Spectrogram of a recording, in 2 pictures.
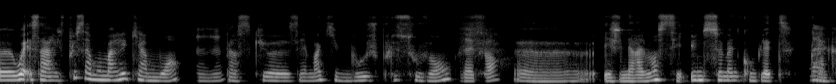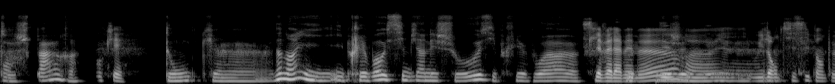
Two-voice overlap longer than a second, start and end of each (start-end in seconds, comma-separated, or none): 14.6-16.0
